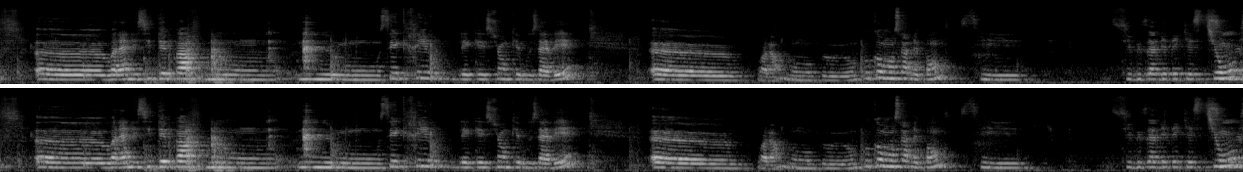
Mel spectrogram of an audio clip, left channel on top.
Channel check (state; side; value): normal; both; correlation 0.51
